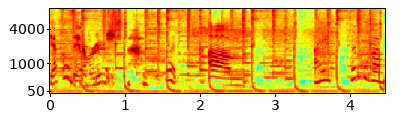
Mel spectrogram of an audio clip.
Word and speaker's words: Marruch: Today I have Zenia Marruch with me. Zeina, I hope I'm pronouncing your last name correctly. That is correct, yeah, Zenia Marruch.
